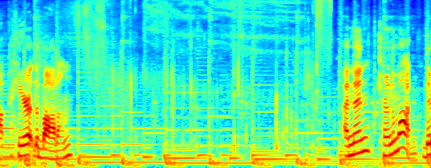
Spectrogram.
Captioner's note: light inflating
